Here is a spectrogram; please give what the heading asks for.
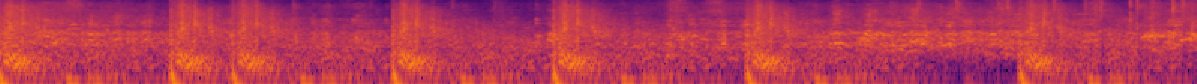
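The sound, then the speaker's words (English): Several gunshots from a gun fired at a guest ring out one after another at fairly even intervals. Each is a sharp, loud, booming crack over a constant noisy background. “Maybe accidentally shoot him a few more times, just to be sure.”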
